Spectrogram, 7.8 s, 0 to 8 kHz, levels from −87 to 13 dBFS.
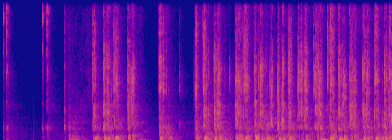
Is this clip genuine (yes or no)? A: yes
